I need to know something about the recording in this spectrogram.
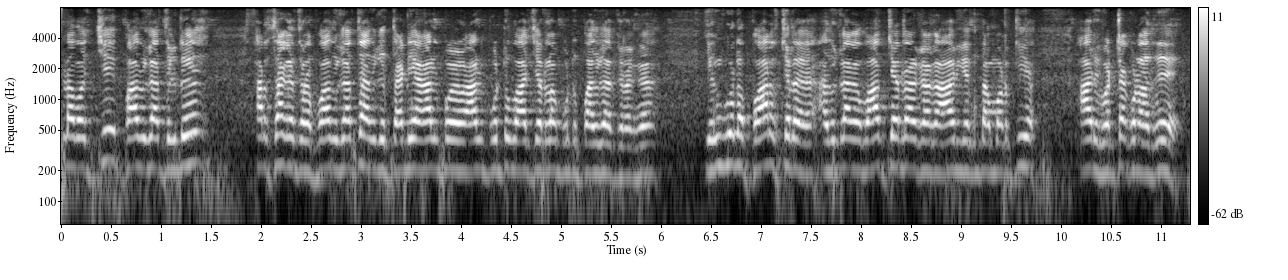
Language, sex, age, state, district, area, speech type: Tamil, male, 60+, Tamil Nadu, Tiruchirappalli, rural, spontaneous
